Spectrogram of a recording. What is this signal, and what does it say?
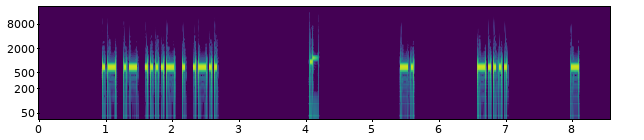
Morse code, heard as a keyed tone, about 29 wpm, spaced as for 16 wpm, 700 Hz. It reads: AA4EL N6T
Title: USA Call Signs - 5 Characters - 8x Character Spacing - 30wpm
